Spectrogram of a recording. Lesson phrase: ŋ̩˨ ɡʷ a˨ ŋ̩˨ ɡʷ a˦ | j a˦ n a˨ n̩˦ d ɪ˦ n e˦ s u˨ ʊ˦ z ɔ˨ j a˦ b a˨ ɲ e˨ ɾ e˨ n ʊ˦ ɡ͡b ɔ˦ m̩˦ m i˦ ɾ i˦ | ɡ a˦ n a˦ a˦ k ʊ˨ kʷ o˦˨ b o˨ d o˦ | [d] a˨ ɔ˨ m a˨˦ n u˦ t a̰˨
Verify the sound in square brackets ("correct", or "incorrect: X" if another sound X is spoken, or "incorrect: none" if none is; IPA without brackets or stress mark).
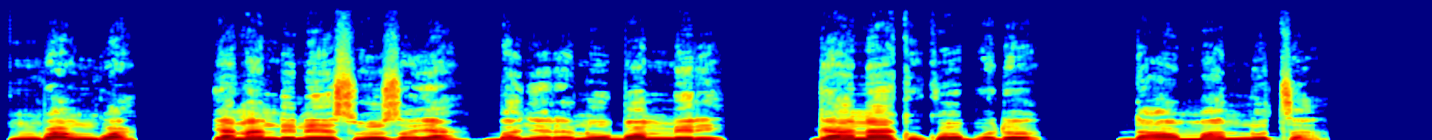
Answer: correct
